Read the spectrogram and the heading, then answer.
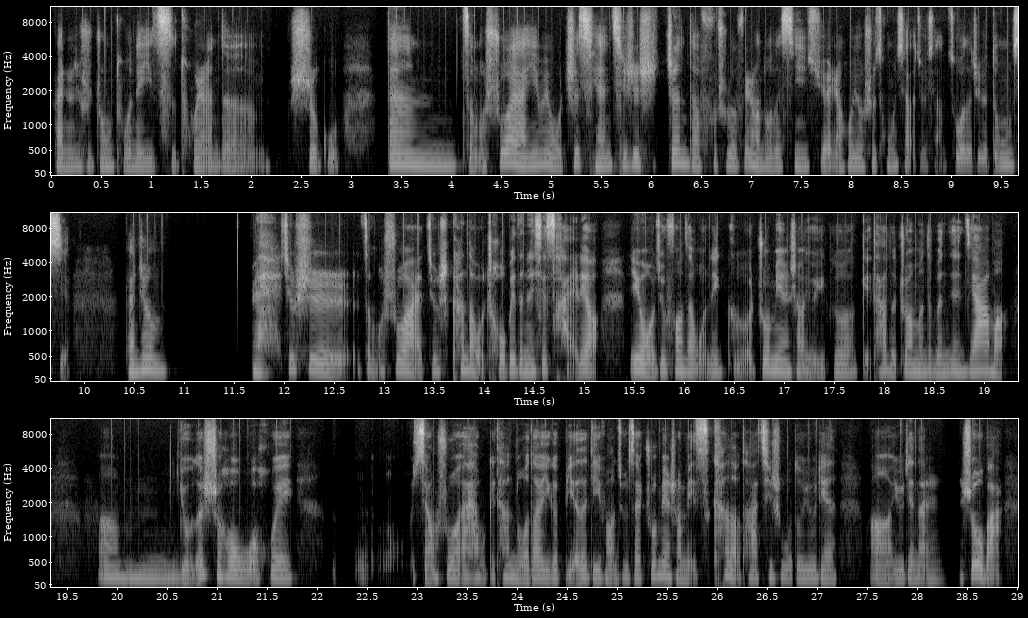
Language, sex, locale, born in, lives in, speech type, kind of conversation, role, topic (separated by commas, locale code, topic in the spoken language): Chinese, female, zh-CN, China, Germany, conversation, advice, user, 如何找回动力并完成之前未完成的项目？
